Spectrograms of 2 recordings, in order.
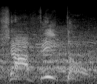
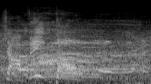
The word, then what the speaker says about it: Chavito: Him and Chavito. That's how I'm supposed to say his name. Chavo told me. Not Chavo. Chavito!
